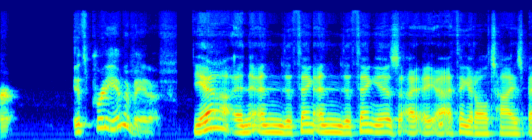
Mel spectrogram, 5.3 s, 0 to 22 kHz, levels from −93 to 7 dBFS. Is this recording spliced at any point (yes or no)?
yes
